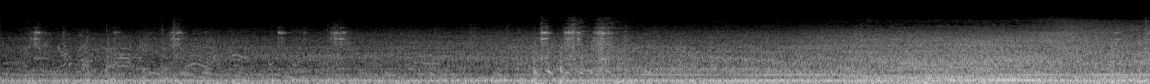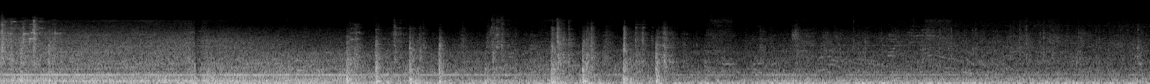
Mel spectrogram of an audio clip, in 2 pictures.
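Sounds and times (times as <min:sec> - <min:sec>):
diesel train engine hum: 0:00.0 - 0:23.0
wheels clicking over rail joints: 0:05.3 - 0:06.4, 0:11.0 - 0:12.2, 0:14.9 - 0:23.0.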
